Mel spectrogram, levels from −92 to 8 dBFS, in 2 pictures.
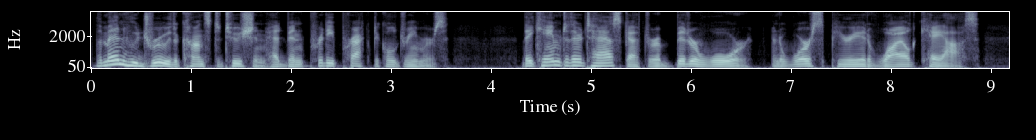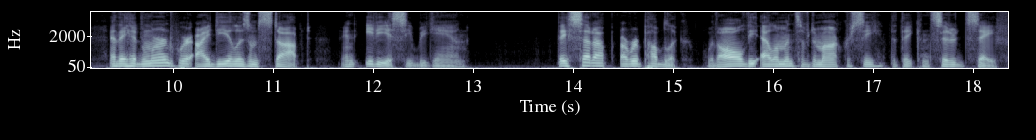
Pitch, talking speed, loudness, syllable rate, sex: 110 Hz, 170 wpm, -20 LUFS, 5.3 syllables/s, male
